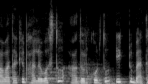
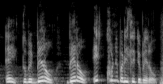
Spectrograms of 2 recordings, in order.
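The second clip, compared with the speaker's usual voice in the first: higher, urgent and forceful; angry order; 5 semitones higher, 4 dB louder than usual. A narrator's reading. Mother dragging girl to the door, angry order. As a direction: drive her out with quickening commands.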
